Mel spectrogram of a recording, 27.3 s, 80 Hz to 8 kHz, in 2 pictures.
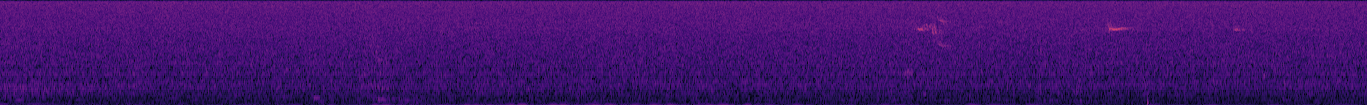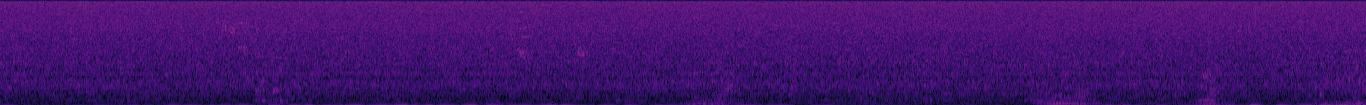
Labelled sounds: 11.0	11.4	humpback whale, 3.3 to 3.6 kHz

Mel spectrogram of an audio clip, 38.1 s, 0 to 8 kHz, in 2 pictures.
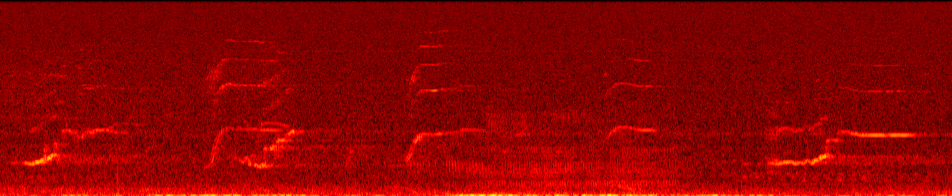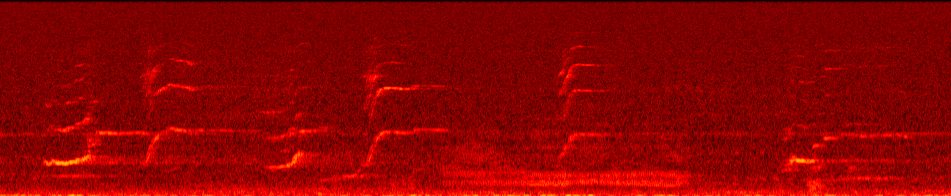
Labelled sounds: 1.2	2.4	humpback whale, 0.86 to 2.1 kHz
4.1	6.1	humpback whale, 0.80 to 4.3 kHz
8.1	8.9	humpback whale, 0.80 to 3.9 kHz
9.2	10.0	humpback whale, 0.99 to 1.3 kHz
12.1	13.1	humpback whale, 0.83 to 3.2 kHz
15.4	18.2	humpback whale, 0.80 to 2.8 kHz
20.0	23.0	humpback whale, 0.80 to 3.2 kHz
24.2	24.7	humpback whale, 0.83 to 1.4 kHz
25.0	25.3	humpback whale, 0.93 to 1.1 kHz
26.3	27.3	humpback whale, 0.80 to 3.0 kHz
30.3	31.0	humpback whale, 0.80 to 3.9 kHz
35.0	35.8	humpback whale, 0.80 to 1.2 kHz

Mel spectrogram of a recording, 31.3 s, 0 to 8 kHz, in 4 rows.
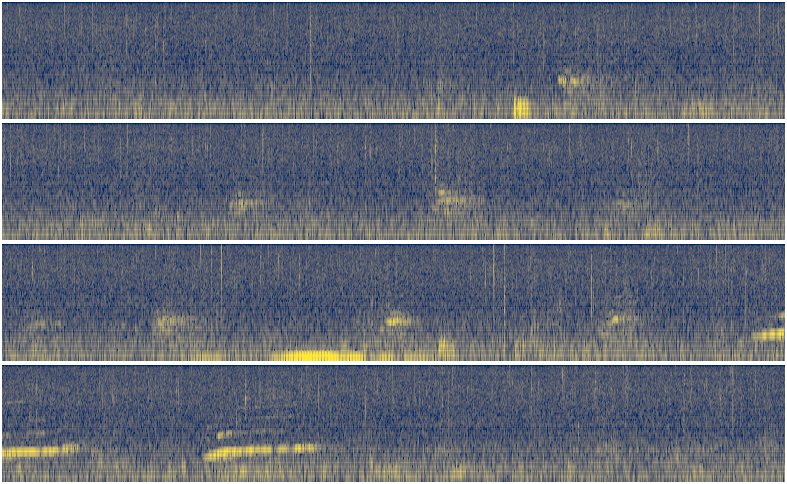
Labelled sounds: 5.5	5.8	humpback whale, 0.78 to 1.0 kHz
10.1	10.5	humpback whale, 0.78 to 0.94 kHz
12.2	12.6	humpback whale, 0.81 to 1.1 kHz
17.2	17.5	humpback whale, 0.78 to 1.2 kHz
19.5	19.8	humpback whale, 0.84 to 1.3 kHz
21.7	22.0	humpback whale, 0.84 to 1.2 kHz
23.3	24.3	humpback whale, 0.78 to 3.3 kHz
25.6	26.7	humpback whale, 0.78 to 2.2 kHz

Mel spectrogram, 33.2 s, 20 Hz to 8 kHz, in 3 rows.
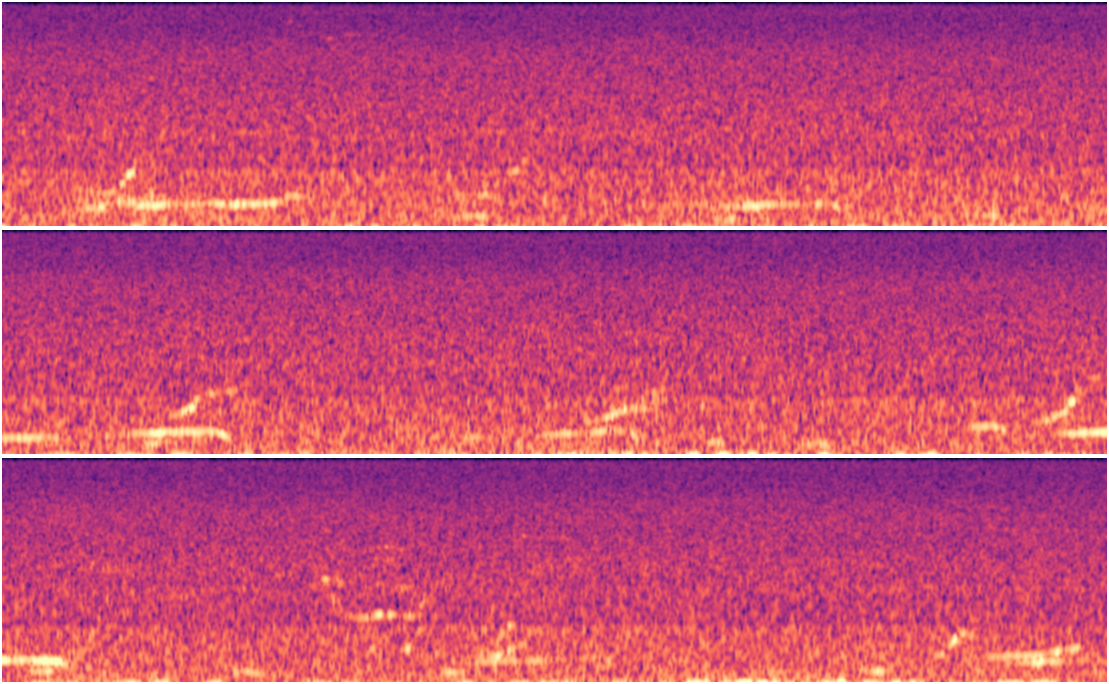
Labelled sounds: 25.5	25.9	humpback whale, 0.80 to 0.99 kHz

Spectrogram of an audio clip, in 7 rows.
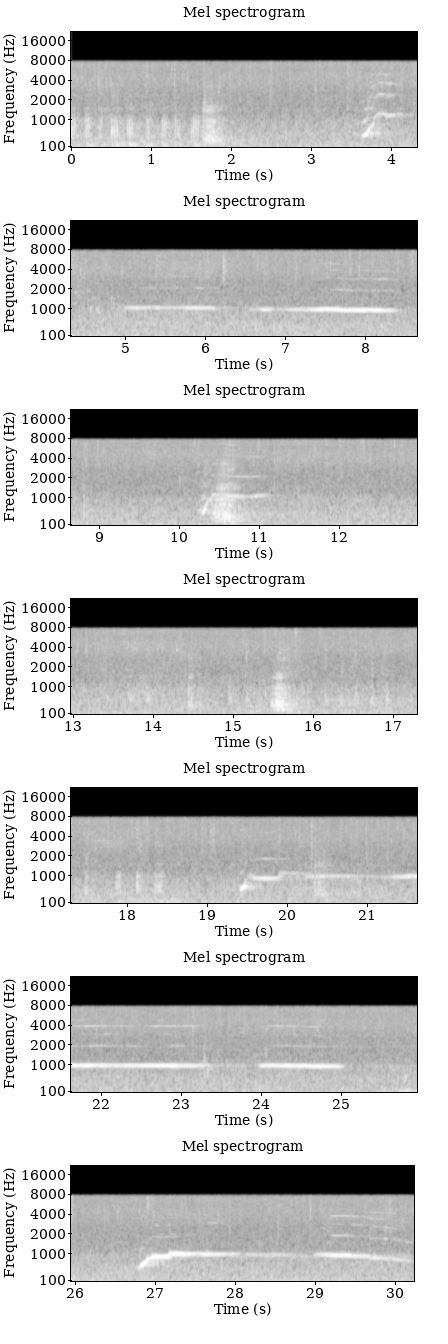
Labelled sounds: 3.7	8.4	humpback whale, 0.78 to 5.0 kHz
10.4	11.2	humpback whale, 1.0 to 6.7 kHz
19.5	20.8	humpback whale, 0.78 to 1.9 kHz
21.3	25.0	humpback whale, 0.84 to 3.9 kHz
26.9	27.9	humpback whale, 0.78 to 1.1 kHz
29.0	30.2	humpback whale, 0.78 to 4.3 kHz

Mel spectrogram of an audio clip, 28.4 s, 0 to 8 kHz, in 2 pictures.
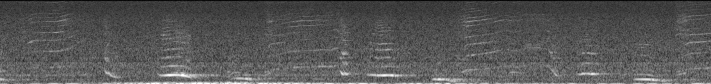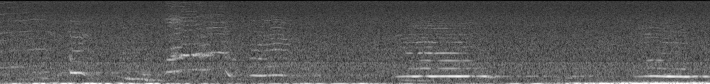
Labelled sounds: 0.6	1.5	humpback whale, 2.3 to 7.8 kHz
5.6	6.6	humpback whale, 1.1 to 7.6 kHz
7.5	7.9	humpback whale, 0.90 to 2.6 kHz
9.2	10.8	humpback whale, 1.1 to 5.5 kHz
11.5	11.7	humpback whale, 4.5 to 4.8 kHz
13.7	15.0	humpback whale, 1.5 to 7.4 kHz
15.6	15.9	humpback whale, 1.9 to 2.1 kHz
17.5	18.7	humpback whale, 0.80 to 4.1 kHz
19.6	20.0	humpback whale, 1.2 to 3.0 kHz
22.5	23.4	humpback whale, 0.80 to 2.9 kHz

